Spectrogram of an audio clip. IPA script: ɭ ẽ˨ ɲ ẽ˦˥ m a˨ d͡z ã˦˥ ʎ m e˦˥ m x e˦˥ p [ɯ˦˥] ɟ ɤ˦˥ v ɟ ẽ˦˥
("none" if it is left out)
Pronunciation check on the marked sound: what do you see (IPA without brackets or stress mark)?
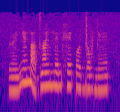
ɤ˦˥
